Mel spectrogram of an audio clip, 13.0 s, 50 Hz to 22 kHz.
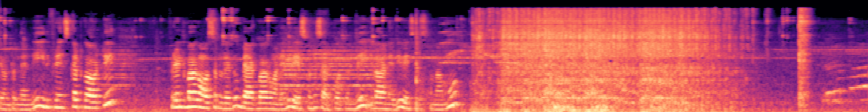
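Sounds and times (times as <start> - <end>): sewing machine running: 7.0 - 11.3.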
